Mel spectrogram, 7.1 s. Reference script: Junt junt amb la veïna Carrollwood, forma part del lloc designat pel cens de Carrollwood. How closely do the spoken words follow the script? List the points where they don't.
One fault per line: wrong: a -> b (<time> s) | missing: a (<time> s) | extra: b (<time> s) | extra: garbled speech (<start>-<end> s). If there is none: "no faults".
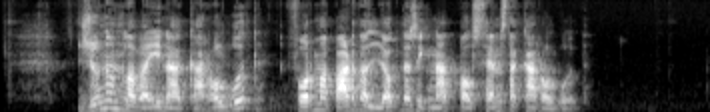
missing: junt (1.1 s)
